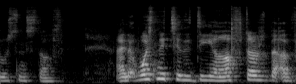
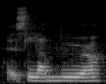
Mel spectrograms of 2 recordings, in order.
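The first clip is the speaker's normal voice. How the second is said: usual speaking voice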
